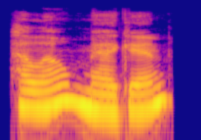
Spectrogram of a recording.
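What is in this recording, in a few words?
hello, female; trainer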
